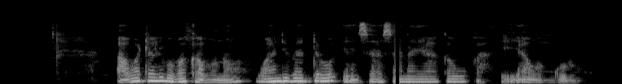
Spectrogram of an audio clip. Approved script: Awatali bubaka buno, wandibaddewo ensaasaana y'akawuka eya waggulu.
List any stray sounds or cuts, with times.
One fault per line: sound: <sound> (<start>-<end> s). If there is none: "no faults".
sound: dropout (3.9-4.0 s)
